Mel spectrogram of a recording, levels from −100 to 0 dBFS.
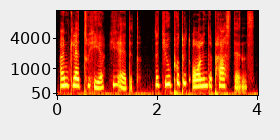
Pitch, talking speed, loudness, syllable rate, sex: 255 Hz, 225 wpm, -20 LUFS, 5.1 syllables/s, female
